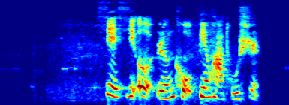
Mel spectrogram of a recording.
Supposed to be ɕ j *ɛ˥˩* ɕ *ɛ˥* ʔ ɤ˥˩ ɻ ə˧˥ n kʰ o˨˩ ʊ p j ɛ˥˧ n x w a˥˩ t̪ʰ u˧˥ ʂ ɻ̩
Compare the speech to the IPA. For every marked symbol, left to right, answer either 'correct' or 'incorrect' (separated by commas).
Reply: correct, incorrect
